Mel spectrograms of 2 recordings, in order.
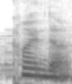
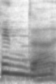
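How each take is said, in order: First: It is pronounced with English sounds. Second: It is pronounced with German sounds. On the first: "in English" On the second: "in German"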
